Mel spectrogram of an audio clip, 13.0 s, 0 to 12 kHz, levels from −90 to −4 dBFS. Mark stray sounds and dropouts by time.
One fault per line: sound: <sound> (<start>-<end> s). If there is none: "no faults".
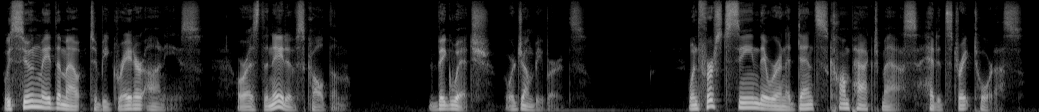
no faults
